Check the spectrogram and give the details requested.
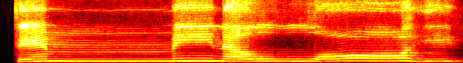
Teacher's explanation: لام موٹا ہوگا زبر اس سے پہلے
